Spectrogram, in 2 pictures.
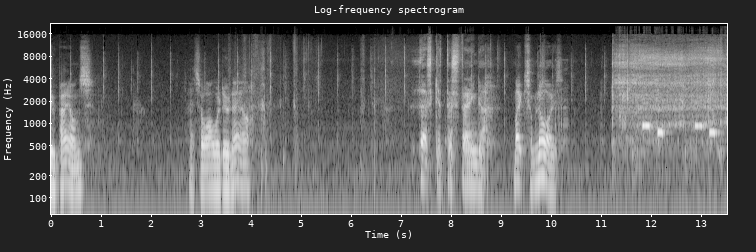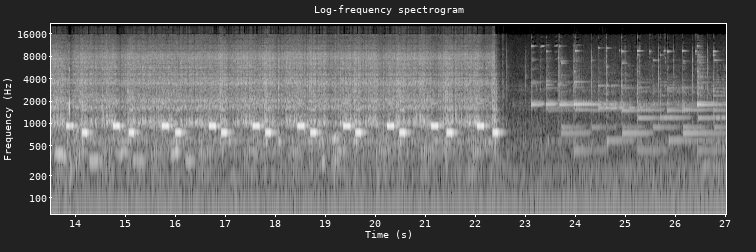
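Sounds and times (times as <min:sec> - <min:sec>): cuckoo clock calling: 0:11.2 - 0:22.8
music-box tune: 0:11.2 - 0:27.0.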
